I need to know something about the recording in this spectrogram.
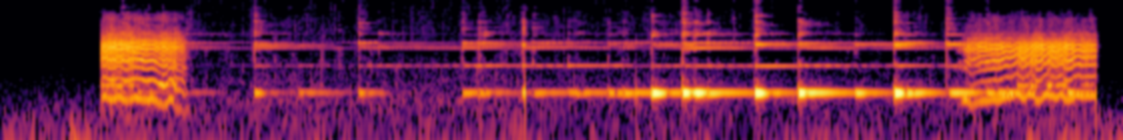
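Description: Two goats in the countryside bleat, one short cry at the start and a longer one at the end, with metallic bells clanking and ringing repeatedly in between. No one speaks.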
